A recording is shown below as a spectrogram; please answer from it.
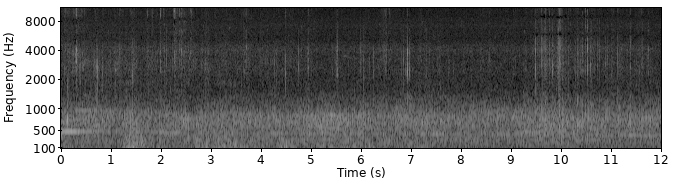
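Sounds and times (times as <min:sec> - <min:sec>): rustling: 0:00.0 - 0:12.0.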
